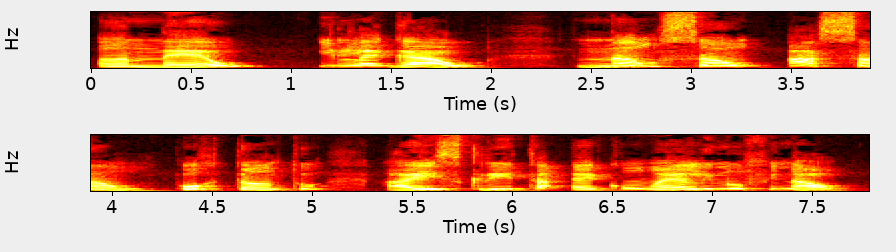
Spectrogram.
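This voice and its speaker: A narrator calmly explains a spelling rule step by step in a scripted, methodical voice. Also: medium pitch, takes it slowly.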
